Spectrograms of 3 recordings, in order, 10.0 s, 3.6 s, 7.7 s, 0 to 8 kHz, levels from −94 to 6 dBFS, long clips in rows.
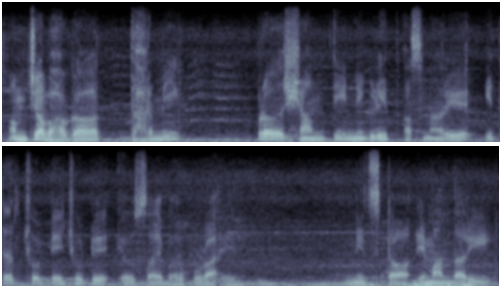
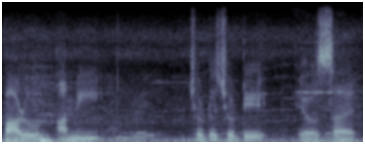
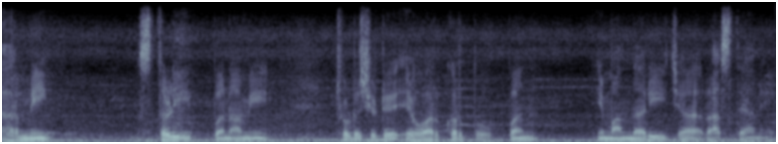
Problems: constant background noise, continuous background conversations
